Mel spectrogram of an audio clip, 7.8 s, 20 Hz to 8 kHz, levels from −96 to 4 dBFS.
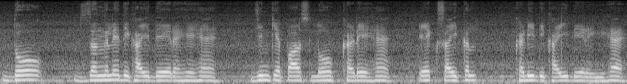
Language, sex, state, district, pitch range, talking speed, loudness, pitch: Hindi, male, Rajasthan, Bikaner, 145-155 Hz, 135 wpm, -13 LUFS, 150 Hz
